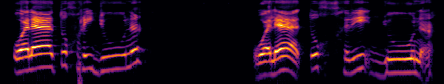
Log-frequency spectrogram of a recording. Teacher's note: واو ساکن سے پہلے لفظ پر پیش ہے تو واو مدہ ہے، ایک حرکت کے برابر اس کو لمبا کریں گے۔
